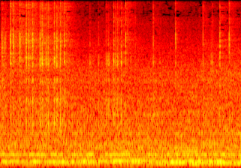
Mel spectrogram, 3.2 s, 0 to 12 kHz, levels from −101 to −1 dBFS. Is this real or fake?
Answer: real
